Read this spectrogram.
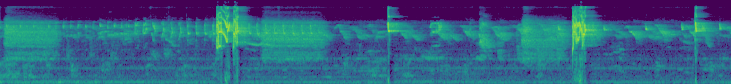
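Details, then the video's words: Lovebird answering another lovebird after one lure: rippling, squeaky, high chatter at first, then scattered warbled notes and three loud, piercing squeals, with a faint click or two. "sekali pancing langsung nyaut burung LOVEBRID Lain"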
